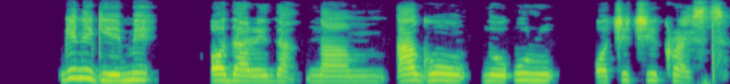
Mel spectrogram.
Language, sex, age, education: Igbo, female, 15-29, tertiary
